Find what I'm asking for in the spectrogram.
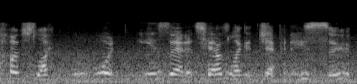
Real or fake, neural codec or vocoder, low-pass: fake; vocoder, 44.1 kHz, 128 mel bands, Pupu-Vocoder; 7.2 kHz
